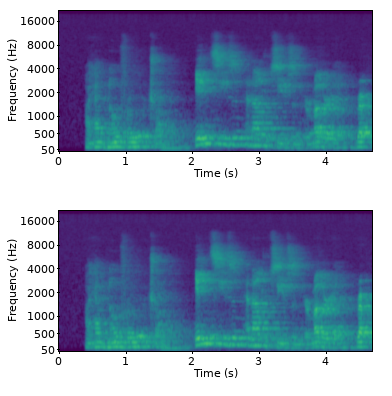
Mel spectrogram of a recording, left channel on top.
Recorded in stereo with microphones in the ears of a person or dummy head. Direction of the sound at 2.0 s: 20° right (ahead or behind).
